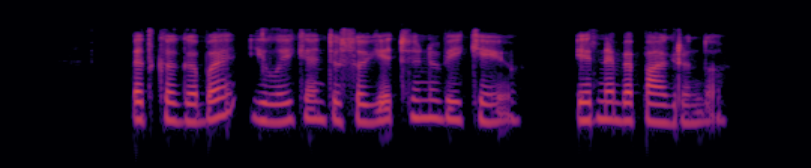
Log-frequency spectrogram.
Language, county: Lithuanian, Vilnius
